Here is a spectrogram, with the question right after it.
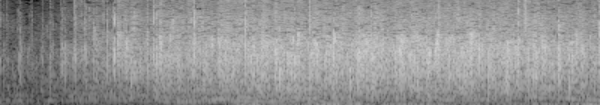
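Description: Crowd applause after a campaign speech in the Telltale Batman video game, swelling quickly into steady, dense clapping that continues throughout.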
